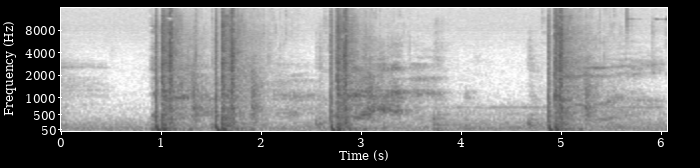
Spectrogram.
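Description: A handgun fires several sharp shots that echo down a corridor.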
